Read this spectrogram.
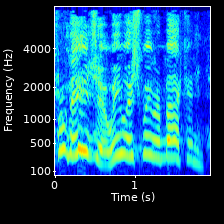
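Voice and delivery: high, loud mock complaint; complaining. Preacher voices Israelites wishing for Egypt, complaining. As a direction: protest like ungrateful grumblers. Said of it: "And then they go".

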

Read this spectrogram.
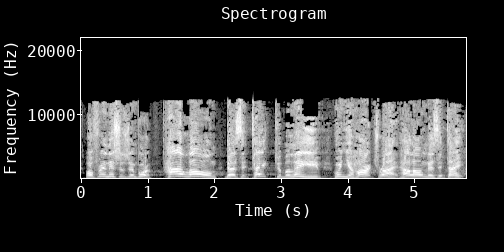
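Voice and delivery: loud, soaring proclamation; loud triumphant preaching; preaching at full force. Acted. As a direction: thunder it out to the congregation.

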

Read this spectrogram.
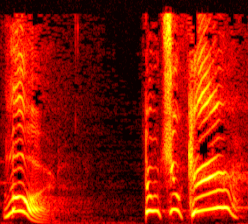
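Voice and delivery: high-pitched, worked-up complaint; Martha. Acted. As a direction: protest in a high, exasperated plea. Acts out Martha's upset interruption.

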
